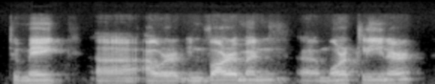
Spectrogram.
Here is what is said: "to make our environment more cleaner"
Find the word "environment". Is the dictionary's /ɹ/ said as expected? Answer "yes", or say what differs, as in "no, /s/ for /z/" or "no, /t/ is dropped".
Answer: yes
